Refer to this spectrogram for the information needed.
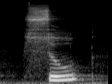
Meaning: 1. south (cardinal point) 2. south (region or regions that lie in the south)
- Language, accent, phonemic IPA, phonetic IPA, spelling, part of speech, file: Portuguese, Brazil, /ˈsuw/, [ˈsuʊ̯], sul, noun, Pt-sul.ogg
